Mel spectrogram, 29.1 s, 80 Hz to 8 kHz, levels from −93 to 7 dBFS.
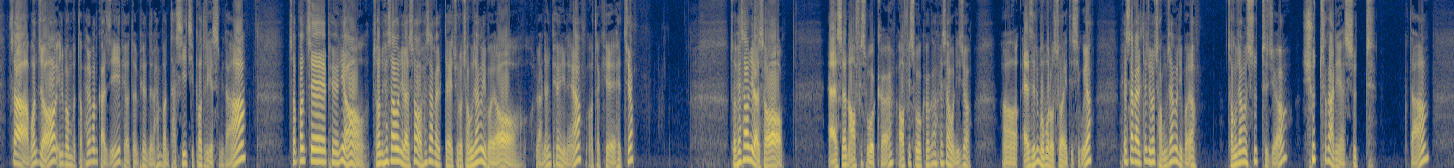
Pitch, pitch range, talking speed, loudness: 175 Hz, 130-210 Hz, 310 characters per minute, -13 LUFS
